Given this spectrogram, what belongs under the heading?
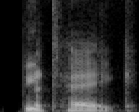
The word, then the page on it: betake: American English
